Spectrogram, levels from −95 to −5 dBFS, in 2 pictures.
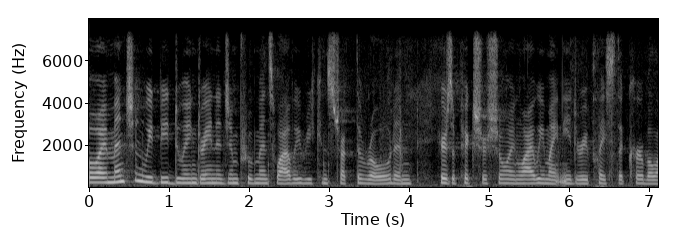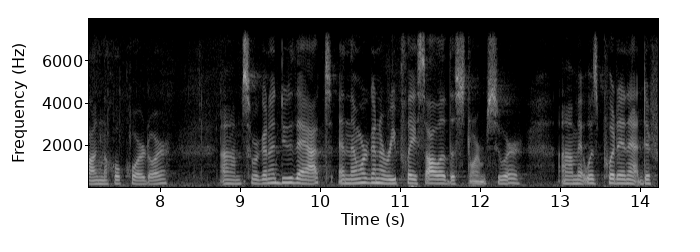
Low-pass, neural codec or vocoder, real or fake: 7.2 kHz; none; real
